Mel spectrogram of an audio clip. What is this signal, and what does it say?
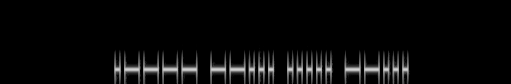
Morse code, heard as a keyed tone, about 25 wpm, 700 Hz. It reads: 1757
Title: Numbers - Contest Style - 4-Digit 25wpm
